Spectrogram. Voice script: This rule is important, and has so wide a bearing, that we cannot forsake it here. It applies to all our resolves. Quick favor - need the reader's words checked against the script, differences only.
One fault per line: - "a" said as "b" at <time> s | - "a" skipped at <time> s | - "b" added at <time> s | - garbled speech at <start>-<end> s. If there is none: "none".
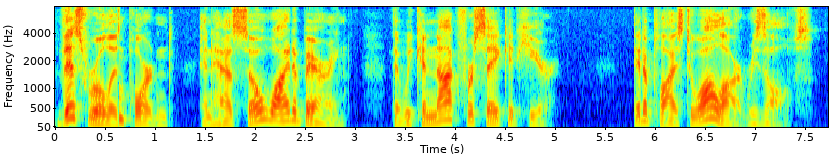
none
